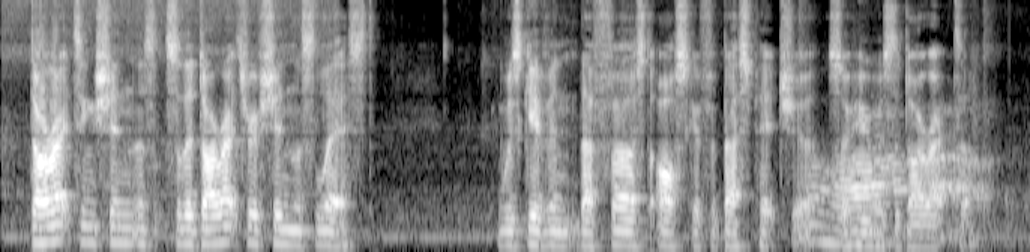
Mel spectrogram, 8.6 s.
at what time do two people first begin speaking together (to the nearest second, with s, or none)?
7 s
